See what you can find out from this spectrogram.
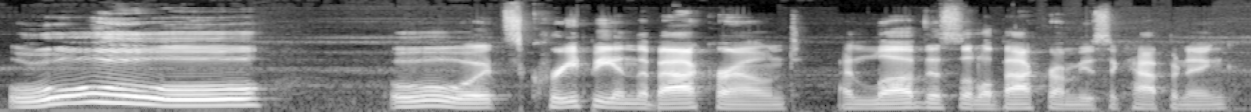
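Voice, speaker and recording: A man's voice: on the low side, measured pace, a little mellow, clear, resonant tone. A man hosting a gaming reaction video, talking casually in an enthusiastic, emphatic way. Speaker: host of a gaming reaction channel.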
